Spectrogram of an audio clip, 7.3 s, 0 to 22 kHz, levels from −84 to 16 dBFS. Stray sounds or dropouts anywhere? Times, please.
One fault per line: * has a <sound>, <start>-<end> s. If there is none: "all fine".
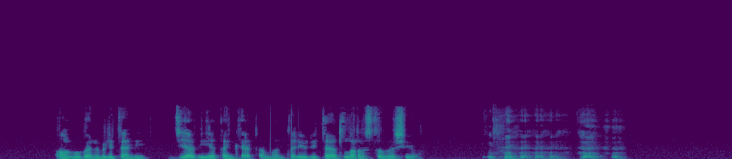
* has a laugh, 4.8-6.3 s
